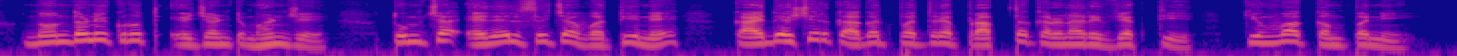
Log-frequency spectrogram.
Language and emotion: Marathi, neutral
